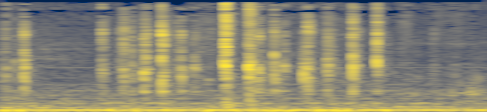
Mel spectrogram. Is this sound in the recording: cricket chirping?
no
